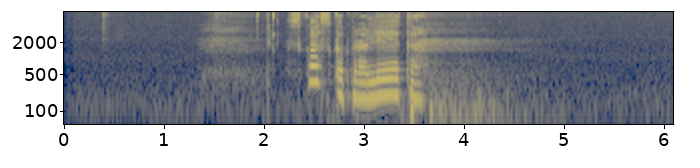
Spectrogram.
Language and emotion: Russian, sad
